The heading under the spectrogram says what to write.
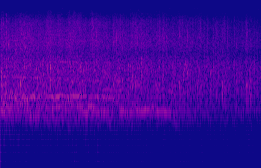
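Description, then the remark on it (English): Steady applause from an audience for a small group standing and waving before the crowd, a dense wash of many hands clapping at once, loud and sustained throughout, with a faint whistle-like tone briefly riding over it. “Come on, give them a bigger hand clap than that.”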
